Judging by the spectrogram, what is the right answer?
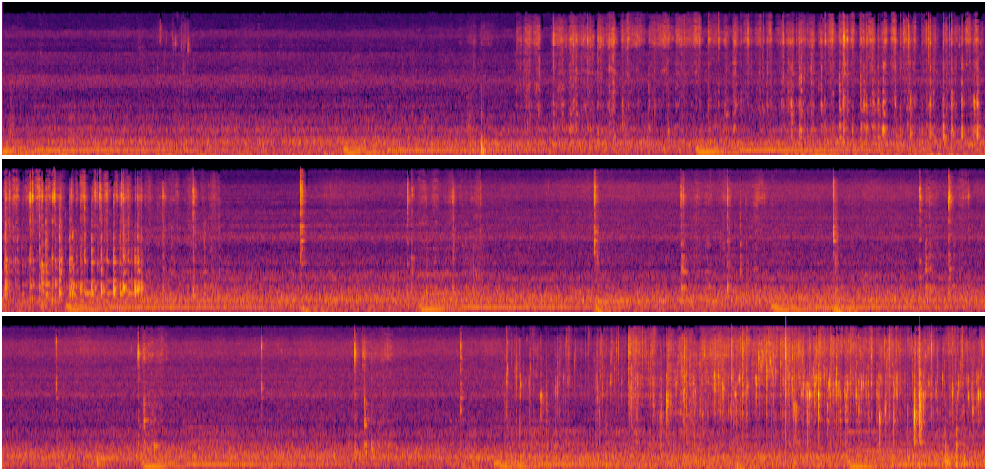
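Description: Hot oil sizzling and crackling in a frying pan on a portable gas stove as minced garlic fries. The sizzle starts about five seconds in, is strongest around ten seconds and grows again toward the end. Background music with a repeating low bass line runs throughout.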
